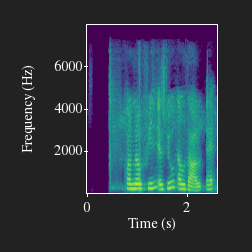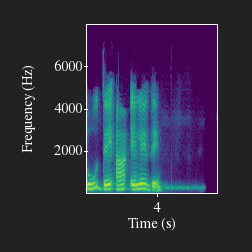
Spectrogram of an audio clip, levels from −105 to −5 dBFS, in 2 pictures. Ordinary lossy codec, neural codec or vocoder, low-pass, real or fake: AAC, 32 kbps; codec, 24 kHz, 0.9 kbps, WavTokenizer, large speech release; 7.2 kHz; fake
